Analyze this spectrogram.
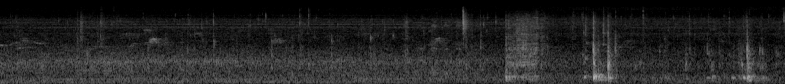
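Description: A toy ball splashing and knocking in a bucket of water, three times in the second half, over a faint steady hiss.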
